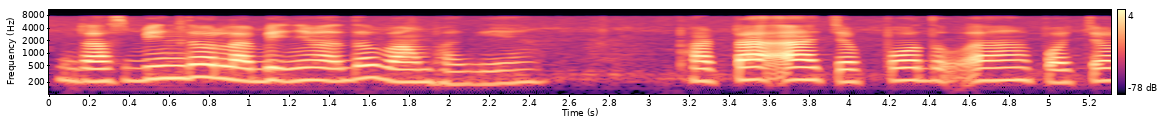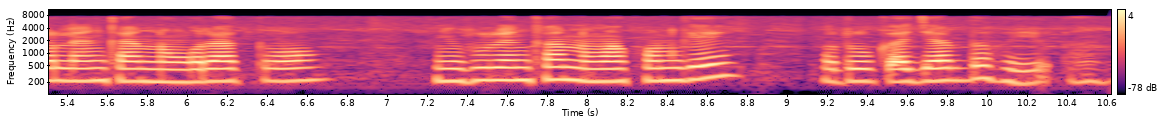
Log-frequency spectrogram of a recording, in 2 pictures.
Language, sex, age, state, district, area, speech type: Santali, female, 30-45, West Bengal, Bankura, rural, spontaneous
